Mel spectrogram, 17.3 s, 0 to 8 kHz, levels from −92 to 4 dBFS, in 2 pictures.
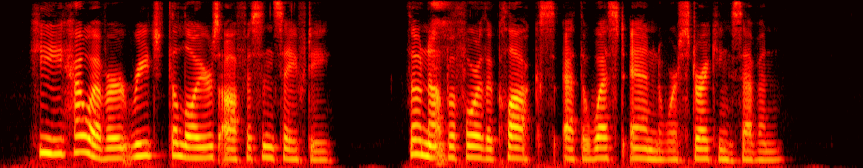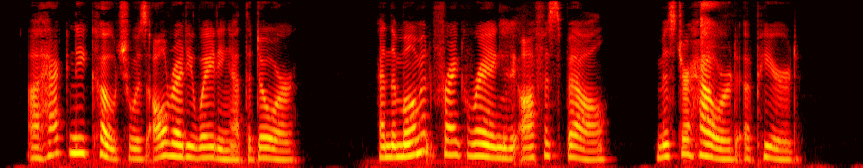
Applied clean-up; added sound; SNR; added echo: neural mask model Resemble Enhance denoiser.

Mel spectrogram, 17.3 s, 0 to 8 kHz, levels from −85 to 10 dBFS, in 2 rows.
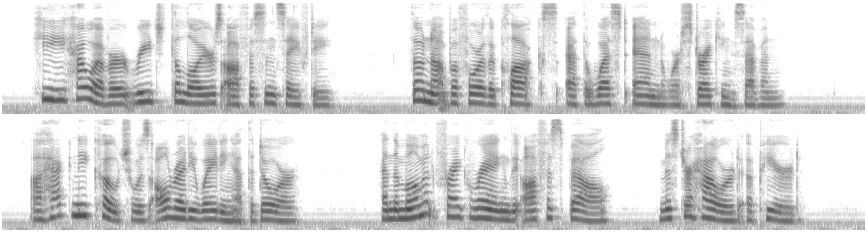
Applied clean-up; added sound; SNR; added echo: none; none; none; none.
